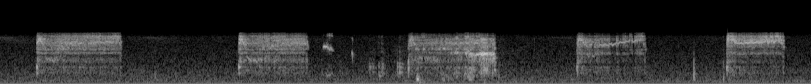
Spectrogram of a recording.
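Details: Rainbow lorikeet chicks, 21 and 17 days old, nesting in a roof and fed by their parents, give harsh, hissing rasps, each under a second long, in five bursts about a second and a half apart.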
